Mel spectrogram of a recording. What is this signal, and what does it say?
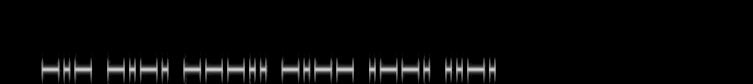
Morse code, heard as a keyed tone, about 22 wpm, 700 Hz. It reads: KC8YPF
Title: USA Call Signs - 6 Characters - Repeated 3x - 22wpm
